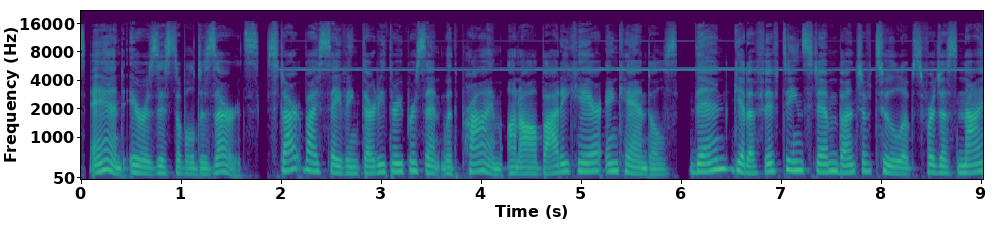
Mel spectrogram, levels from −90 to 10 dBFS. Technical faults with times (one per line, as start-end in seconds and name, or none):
1.89-9.02 feedback whistle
